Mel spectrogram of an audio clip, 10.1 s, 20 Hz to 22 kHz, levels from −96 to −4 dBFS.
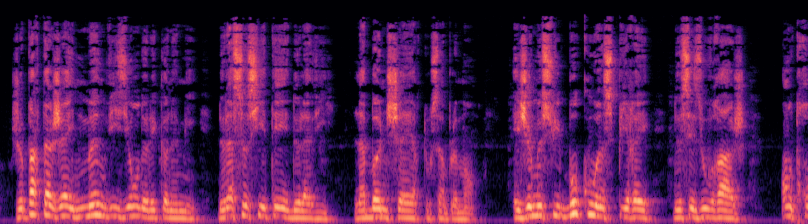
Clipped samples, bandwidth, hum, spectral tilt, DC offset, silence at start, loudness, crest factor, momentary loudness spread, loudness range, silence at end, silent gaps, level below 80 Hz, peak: under 0.1%; 17 kHz; none; -4 dB/octave; under 0.1%; 0.15 s; -22 LUFS; 20 dB; 12 LU; 3 LU; 0 s; none; -60 dBFS; -4 dBFS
